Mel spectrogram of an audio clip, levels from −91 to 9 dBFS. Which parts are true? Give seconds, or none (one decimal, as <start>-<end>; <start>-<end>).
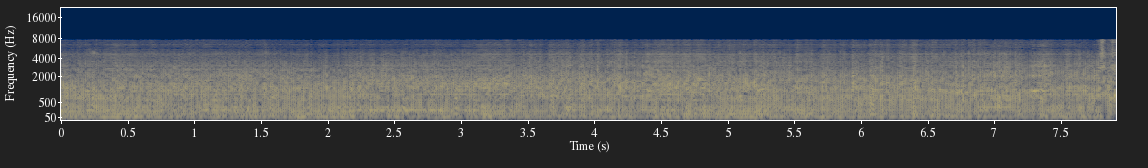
none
